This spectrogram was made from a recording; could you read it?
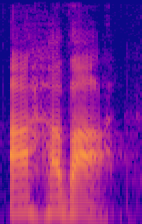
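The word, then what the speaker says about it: ahava (אהבה): And it's pronounced ahava, ahava.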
